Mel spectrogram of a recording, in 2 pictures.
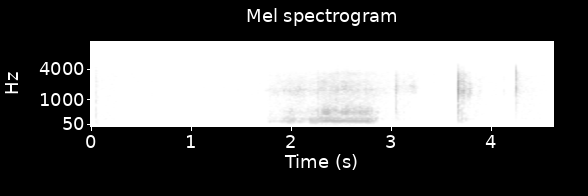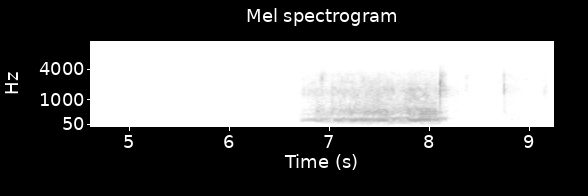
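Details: German Shepherd mix dog snoring during a nap: two long, low, rasping snores about five seconds apart, each lasting around a second, with a few faint clicks and rustles between them.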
